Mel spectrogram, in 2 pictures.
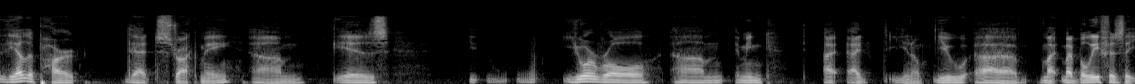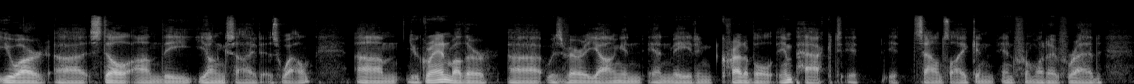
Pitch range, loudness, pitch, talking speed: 75-95 Hz, -23 LUFS, 85 Hz, 150 wpm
